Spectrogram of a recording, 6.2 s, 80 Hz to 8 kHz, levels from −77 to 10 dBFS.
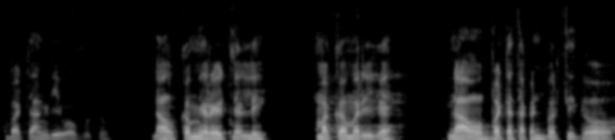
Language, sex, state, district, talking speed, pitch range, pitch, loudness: Kannada, male, Karnataka, Mysore, 125 wpm, 110-135 Hz, 120 Hz, -22 LUFS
